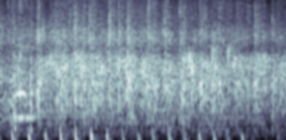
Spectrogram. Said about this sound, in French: Merci infiniment. Et on peut les applaudir parce que...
